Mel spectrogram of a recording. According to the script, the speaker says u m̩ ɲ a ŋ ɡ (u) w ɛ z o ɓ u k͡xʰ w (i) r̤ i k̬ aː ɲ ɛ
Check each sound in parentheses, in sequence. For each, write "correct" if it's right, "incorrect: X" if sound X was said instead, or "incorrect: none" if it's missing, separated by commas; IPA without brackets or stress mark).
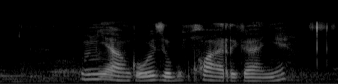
incorrect: ɔ, incorrect: a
